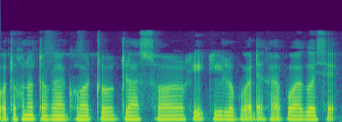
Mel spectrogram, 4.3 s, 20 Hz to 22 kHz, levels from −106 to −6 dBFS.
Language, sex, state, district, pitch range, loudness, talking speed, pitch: Assamese, male, Assam, Sonitpur, 120-125 Hz, -19 LUFS, 140 wpm, 120 Hz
